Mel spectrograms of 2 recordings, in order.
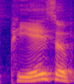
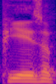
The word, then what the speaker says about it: piezo: options for Piezo pickups Piezo pickups or Piezo pickups if you say it wrong but that's what we're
